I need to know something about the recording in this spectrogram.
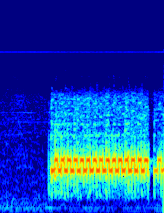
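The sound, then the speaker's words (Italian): A loud, steady electronic fax tone over a phone line, on a call to a parapharmacy in Ragusa, Italy, begins after a short silence, holds for about a second, cuts out briefly, then resumes. “Niente, è un fax.”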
